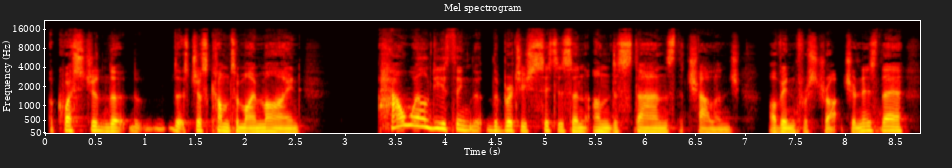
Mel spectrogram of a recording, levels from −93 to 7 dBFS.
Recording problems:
none

